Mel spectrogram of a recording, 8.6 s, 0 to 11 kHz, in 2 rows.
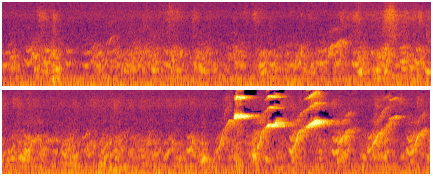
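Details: Baby guinea pigs in a group kept at home among 26 females: busy rustling and soft chatter, then loud, shrill, rising squealing wheeks near the end, several overlapping in quick succession.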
